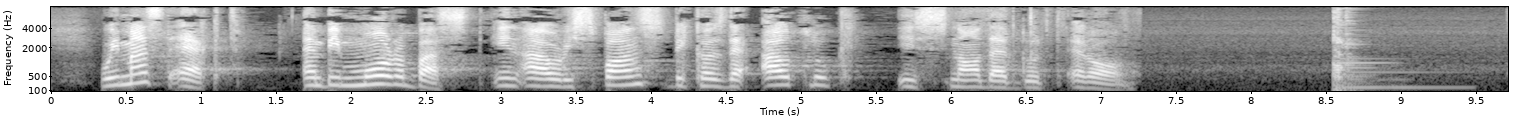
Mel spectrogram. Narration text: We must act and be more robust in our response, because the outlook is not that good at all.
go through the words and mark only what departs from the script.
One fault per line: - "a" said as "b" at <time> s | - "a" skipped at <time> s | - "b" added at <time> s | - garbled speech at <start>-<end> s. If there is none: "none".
none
